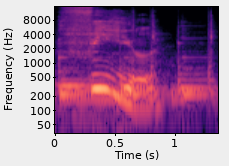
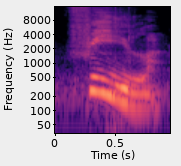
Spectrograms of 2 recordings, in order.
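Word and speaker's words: viel: white Vice a lot feel feel v i e l remember to pronounce the v in German as F hence feel beautiful in German shun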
